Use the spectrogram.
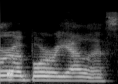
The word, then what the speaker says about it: Aurora Borealis: How do The you pronounce it? Aurora Borealis, I think is what they're Yeah, called.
